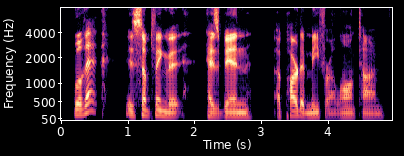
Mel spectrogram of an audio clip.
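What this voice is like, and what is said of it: American accent. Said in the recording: “you've got an American accent,”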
